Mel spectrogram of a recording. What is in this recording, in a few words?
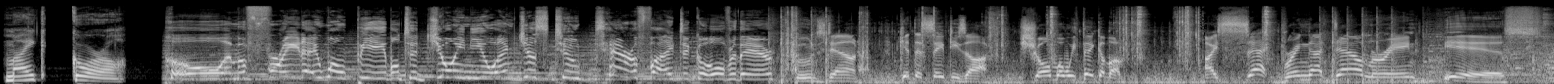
animation, men; voices men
